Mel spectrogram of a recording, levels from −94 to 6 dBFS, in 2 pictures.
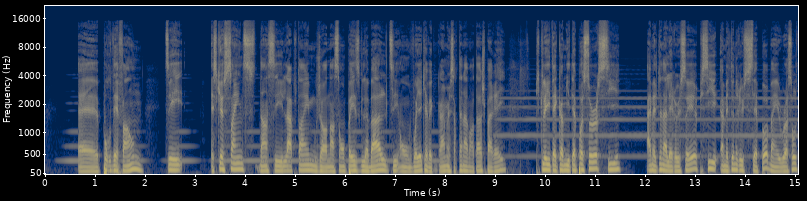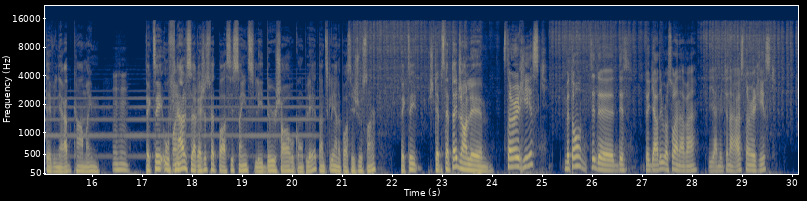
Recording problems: background music; faint; throughout; 20 dB below the speech

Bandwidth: 15 kHz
